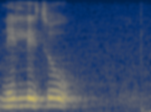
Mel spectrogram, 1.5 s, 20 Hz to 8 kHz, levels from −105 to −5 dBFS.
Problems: none marked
